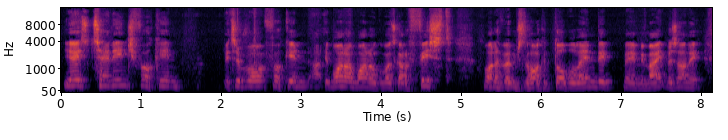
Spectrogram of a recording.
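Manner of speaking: high-pitched mock shouting over music. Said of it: "they're fucking shouting".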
